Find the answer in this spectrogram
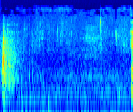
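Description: Faint, soft squishing of gloved hands kneading a raw ground-meat mixture in a stainless steel bowl.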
